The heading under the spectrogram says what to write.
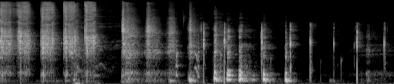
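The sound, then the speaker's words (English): Someone vocally imitates the Predator's clicking: a loud, rapid rattle of sharp mouth clicks that gradually spaces out into a dozen or so distinct, crisp clicks, with no speech. “What would it sound like if the Predator QQ'd? Click, click.”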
